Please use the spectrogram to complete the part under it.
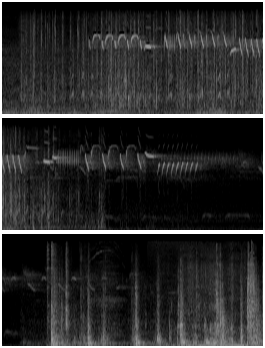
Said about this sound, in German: Guck mal da, Papa. Der Zugvogel ist auch schon wieder zurückgezogen. Das ist ein Zaunkönig. Der war nie weg. Das sind Standvögel.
